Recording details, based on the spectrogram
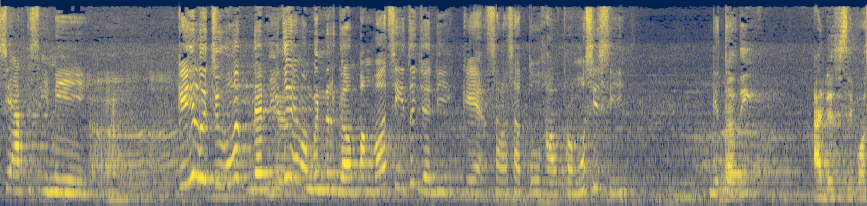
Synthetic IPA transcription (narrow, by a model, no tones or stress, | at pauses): siart̪ɪsinḭ | kaɲalut͡ʃubəŋət̪̚danit̪ujaməŋbənərɡampaŋbaŋət̪sɪhit̪ud͡ʒadikajaʔsalasat̪uɦalpɾomosisɪh | ɡitt̪at̪i | adasisipo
